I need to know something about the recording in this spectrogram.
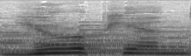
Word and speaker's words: European: university a uniform a European city EU the vowels EU in European sound like the word you because it sounds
